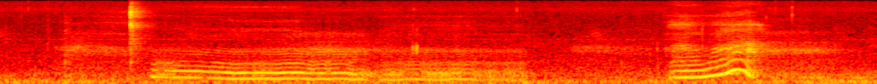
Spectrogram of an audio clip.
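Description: A voice hums a long 'mmm' that drifts slightly down in pitch, just after a brief click. Near the end comes a short vocal sound rising in pitch.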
